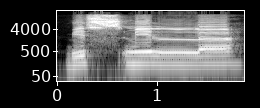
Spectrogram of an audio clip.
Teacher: Atau misalnya bismillah, nah, ini memantul. Kemudian lafal Allah ketika sebelumnya kasrah, maka dia dibaca dengan tipis, ya, dengan L.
